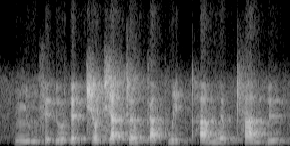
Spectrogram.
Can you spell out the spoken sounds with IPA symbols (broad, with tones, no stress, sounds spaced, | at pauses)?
ɲ u˧˩ ŋ s ɨ̰˧˨ ɗ u˨˦ ɗ ə˦˥ t̚ t͡ɕ ɔ˨˩ t͡ɕ a˦˥ t̚ t̪ əː˧ w k a˨˩ t̚ k w i˦˥ t̚ t̪ʰ a˨˩ m l ə˨˩ p̚ t̪ʰ aː˧ n ɓ ɨ˧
